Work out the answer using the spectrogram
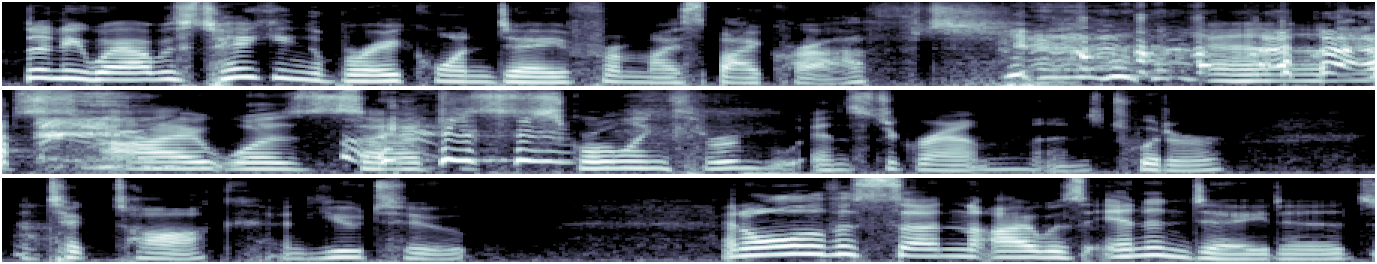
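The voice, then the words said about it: Impersonates a CIA operative. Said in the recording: “did a little impersonation of this CIA operative”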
